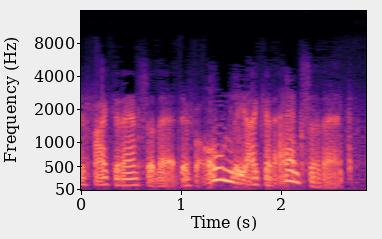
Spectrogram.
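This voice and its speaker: A hungover, stammering shopkeeper. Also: male voice, mid-range voice, expressive, normal speed, creaky, slight background noise. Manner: hesitant, stammering. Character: troubled hungover male shopkeeper, anxious, defensive. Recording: muffled 1970s radio drama.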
